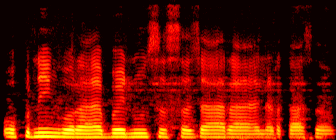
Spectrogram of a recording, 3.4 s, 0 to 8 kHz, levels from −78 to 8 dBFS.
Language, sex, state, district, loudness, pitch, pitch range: Hindi, female, Bihar, Bhagalpur, -15 LUFS, 195 Hz, 190-205 Hz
